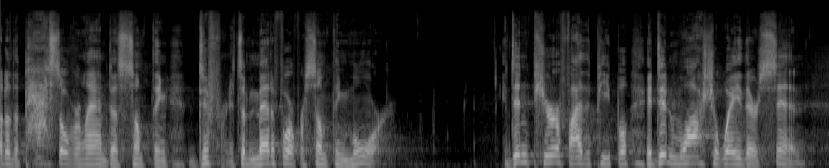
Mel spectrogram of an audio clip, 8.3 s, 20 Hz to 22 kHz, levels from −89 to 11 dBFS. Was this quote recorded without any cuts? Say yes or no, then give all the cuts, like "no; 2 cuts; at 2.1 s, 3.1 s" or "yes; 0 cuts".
yes; 0 cuts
